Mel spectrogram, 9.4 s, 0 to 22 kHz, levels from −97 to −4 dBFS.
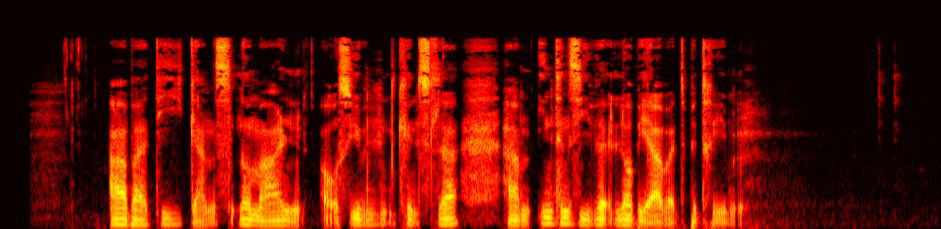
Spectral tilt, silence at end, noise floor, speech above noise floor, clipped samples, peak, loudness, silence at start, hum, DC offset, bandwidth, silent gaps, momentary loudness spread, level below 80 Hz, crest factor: -3.5 dB/octave; 1.85 s; -81 dBFS; 49 dB; under 0.1%; -14 dBFS; -32 LUFS; 0.65 s; none; under 0.1%; 11.5 kHz; none; 11 LU; -50 dBFS; 20 dB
